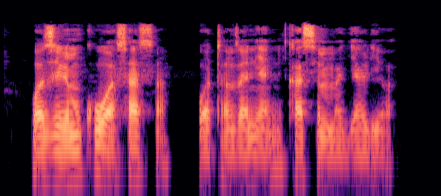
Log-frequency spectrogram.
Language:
Swahili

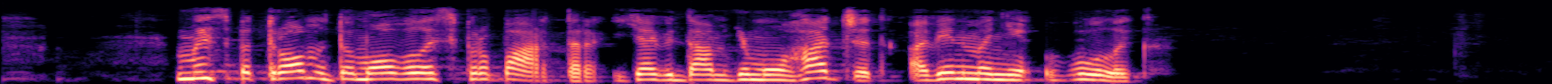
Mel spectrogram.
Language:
Ukrainian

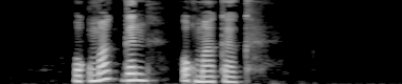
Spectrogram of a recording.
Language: Mari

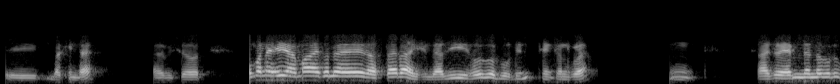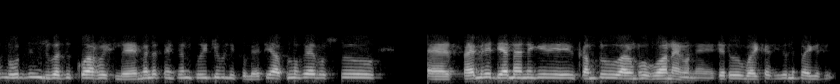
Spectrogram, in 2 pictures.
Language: Assamese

